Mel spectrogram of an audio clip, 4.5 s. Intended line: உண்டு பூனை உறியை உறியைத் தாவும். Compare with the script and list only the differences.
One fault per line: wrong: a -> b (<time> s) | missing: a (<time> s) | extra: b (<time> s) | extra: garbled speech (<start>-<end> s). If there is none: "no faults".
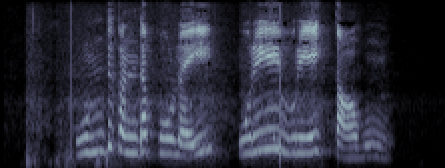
extra: கண்ட (1.1 s)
